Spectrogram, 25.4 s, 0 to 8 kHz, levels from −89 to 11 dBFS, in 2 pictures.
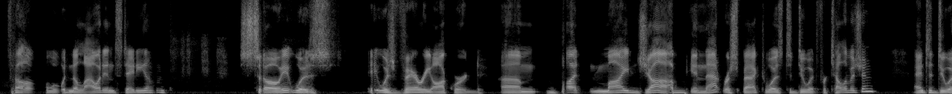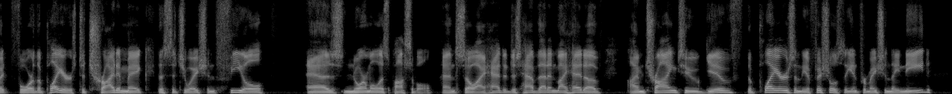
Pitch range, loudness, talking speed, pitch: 115-140 Hz, -32 LUFS, 165 wpm, 130 Hz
